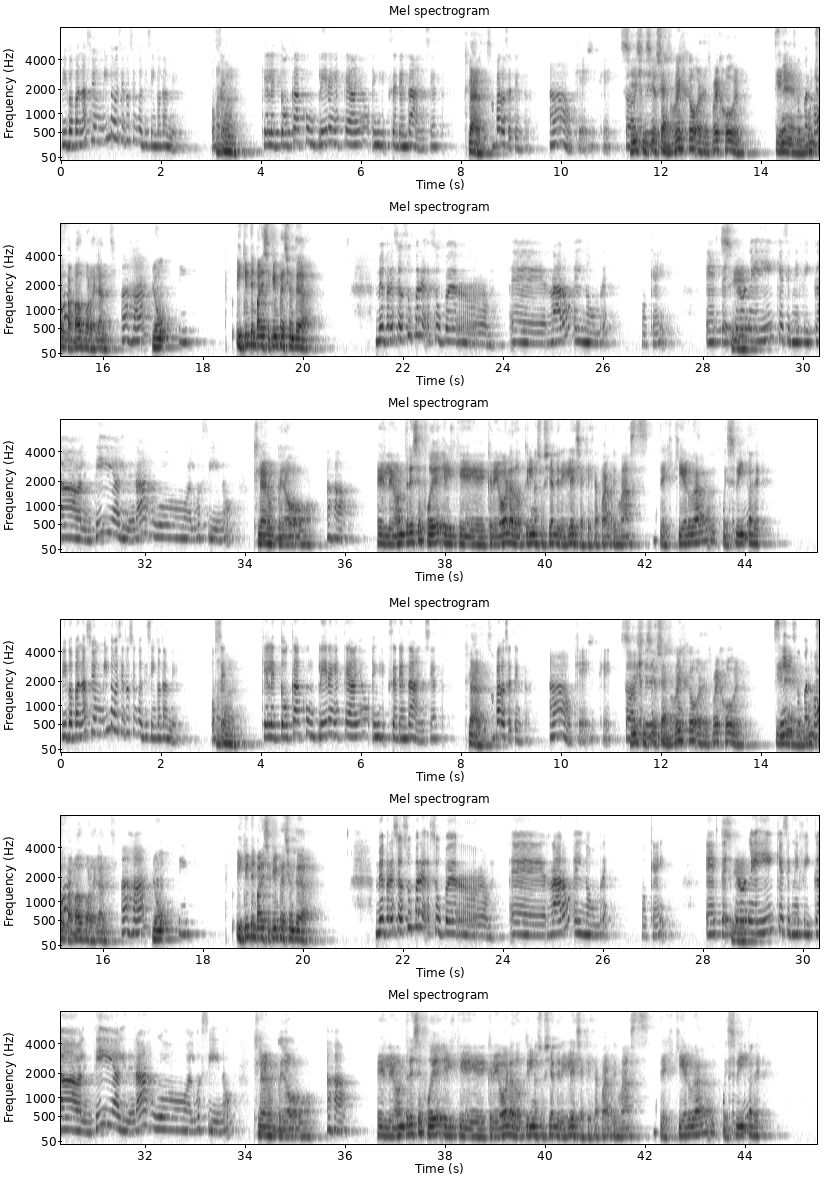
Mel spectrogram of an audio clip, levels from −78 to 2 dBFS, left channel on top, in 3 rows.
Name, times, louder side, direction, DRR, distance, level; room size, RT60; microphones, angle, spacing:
voice 1, 0.0-2.4 3.0-3.4 4.0-7.6 8.2-9.4 9.8-11.0 11.3-12.4 14.3-15.6 16.4-17.2 17.5-17.8 21.0-23.8 24.1-26.1 26.8-27.3 28.1-33.7 34.3-35.0 35.6-36.1 43.6-44.1, right 3 dB, 80° right, 1.5 m, -26 dB
voice 2, 3.1-3.5 8.1-8.6 11.2-13.7 14.3-16.2 16.7-17.3 18.7-20.2 28.4-28.9 34.2-35.4 36.6-42.0 42.3-44.3, left 2 dB, 40° left, 0.8 m, -20 dB
25.0 x 21.0 x 5.5 m
head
